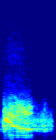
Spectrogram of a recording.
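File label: "3", calm, English; Ka-50; Wingman; DCS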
